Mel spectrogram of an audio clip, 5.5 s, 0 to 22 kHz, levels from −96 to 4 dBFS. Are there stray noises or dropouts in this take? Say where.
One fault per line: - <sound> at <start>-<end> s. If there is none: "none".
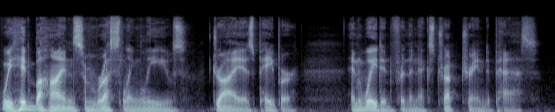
none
